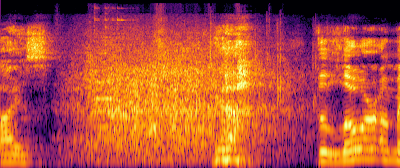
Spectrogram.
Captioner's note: audience laughing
